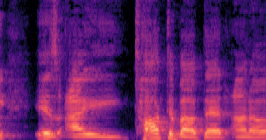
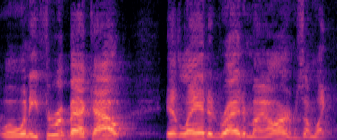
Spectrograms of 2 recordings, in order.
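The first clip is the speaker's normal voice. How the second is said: ordinary talk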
